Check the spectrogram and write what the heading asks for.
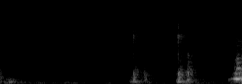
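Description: Faint handling sounds as a watch on a timegrapher's microphone stand is turned to a new test position: a light click at the start, then two short knocks about a second and a half in.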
